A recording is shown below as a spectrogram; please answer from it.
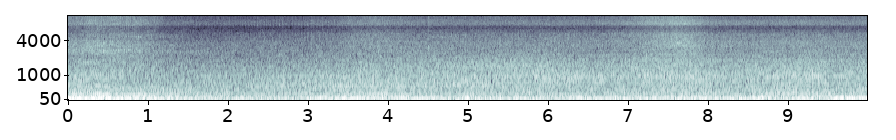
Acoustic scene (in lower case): street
